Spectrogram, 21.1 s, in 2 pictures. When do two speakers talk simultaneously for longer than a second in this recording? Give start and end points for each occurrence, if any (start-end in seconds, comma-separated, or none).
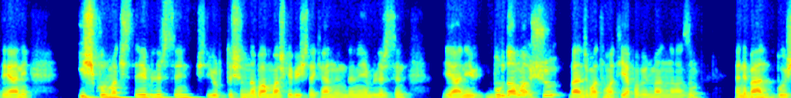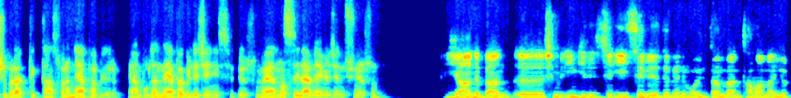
none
